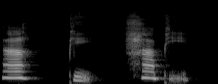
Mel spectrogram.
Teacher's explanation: La première syllabe est prononcée plus longue et plus longtemps que les autres. · Prononcez bien le H en début de mot et accentuez la première syllabe.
